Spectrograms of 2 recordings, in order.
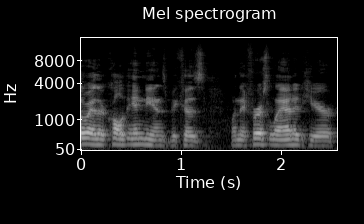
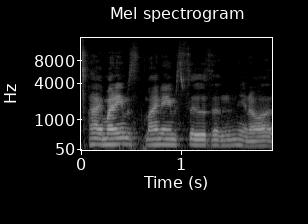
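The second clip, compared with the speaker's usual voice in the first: fake lisp, said quieter; 3 dB quieter than usual. A speaker mocking how some men talk, in a put-on lisp.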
